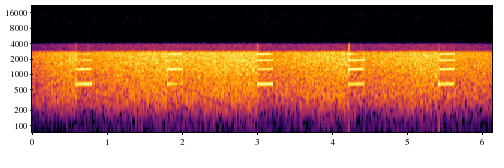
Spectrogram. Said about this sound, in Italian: Prende il suo nome dal suo tipico marcatore, sempre attivo, un bip intermittente, che possiamo ascoltare in questa breve registrazione.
